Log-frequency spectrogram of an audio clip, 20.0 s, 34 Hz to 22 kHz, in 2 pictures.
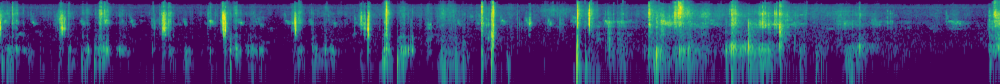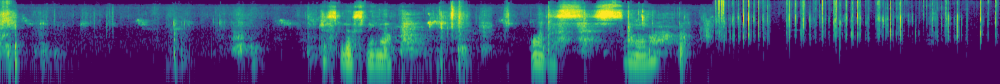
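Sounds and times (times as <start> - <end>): hands scraping potting soil: 17.1 - 20.0.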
